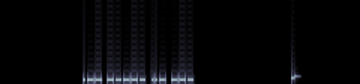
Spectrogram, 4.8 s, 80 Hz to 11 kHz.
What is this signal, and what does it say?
Morse code, heard as a keyed tone, about 44 wpm, 700 Hz. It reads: W0UO
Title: Call Signs - 45wpm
